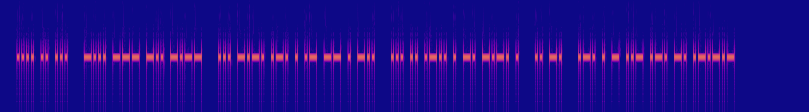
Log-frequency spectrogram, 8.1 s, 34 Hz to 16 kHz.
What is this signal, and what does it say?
Morse code, heard as a keyed tone, about 50 wpm, 700 Hz. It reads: HIS BODY SCREAMED SILENCE IN RETURN.
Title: A Sound Of Thunder 50wpm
